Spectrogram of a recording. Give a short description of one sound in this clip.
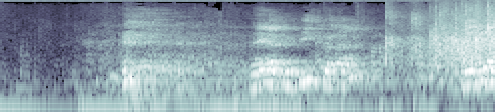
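A group of children sing together.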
